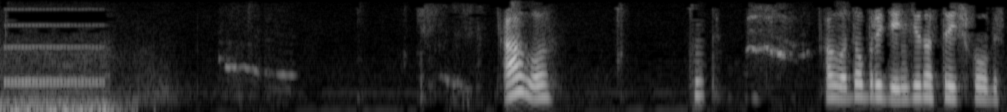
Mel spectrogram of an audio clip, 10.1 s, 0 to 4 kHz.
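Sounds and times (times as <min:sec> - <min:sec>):
telephone line ringing tone: 0:00.0 - 0:01.3
speech: 0:05.0 - 0:05.6, 0:06.9 - 0:07.2, 0:08.3 - 0:10.0.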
